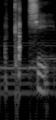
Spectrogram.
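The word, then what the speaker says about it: cait sìth: I learn he is a kachi. And that's the word if you see in that Duke command there. Aachi is how you pronounce that.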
